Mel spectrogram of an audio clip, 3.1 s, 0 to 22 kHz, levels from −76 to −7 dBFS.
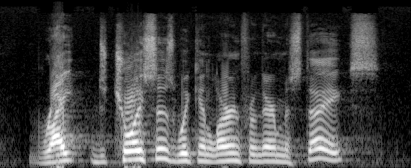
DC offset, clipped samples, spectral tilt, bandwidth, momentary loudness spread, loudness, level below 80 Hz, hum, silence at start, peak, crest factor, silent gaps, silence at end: under 0.1%; 2%; -4.5 dB/octave; 17.5 kHz; 11 LU; -12 LUFS; -48 dBFS; none; 0.3 s; 0 dBFS; 12 dB; none; 0.25 s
